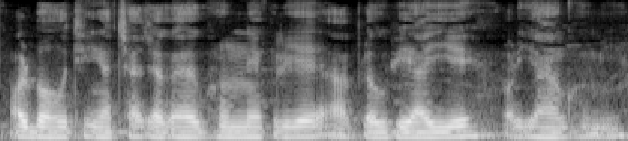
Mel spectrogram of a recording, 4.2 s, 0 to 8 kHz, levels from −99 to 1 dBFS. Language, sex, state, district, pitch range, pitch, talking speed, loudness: Hindi, male, Chandigarh, Chandigarh, 105-115 Hz, 110 Hz, 245 wpm, -16 LUFS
